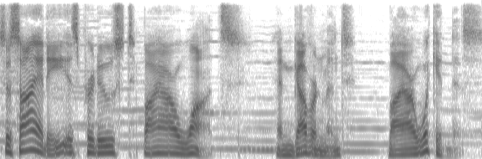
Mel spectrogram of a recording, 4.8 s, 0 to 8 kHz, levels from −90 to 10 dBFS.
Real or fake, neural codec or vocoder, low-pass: fake; vocoder, 44.1 kHz, 128 mel bands every 256 samples, BigVGAN v2; 7.2 kHz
